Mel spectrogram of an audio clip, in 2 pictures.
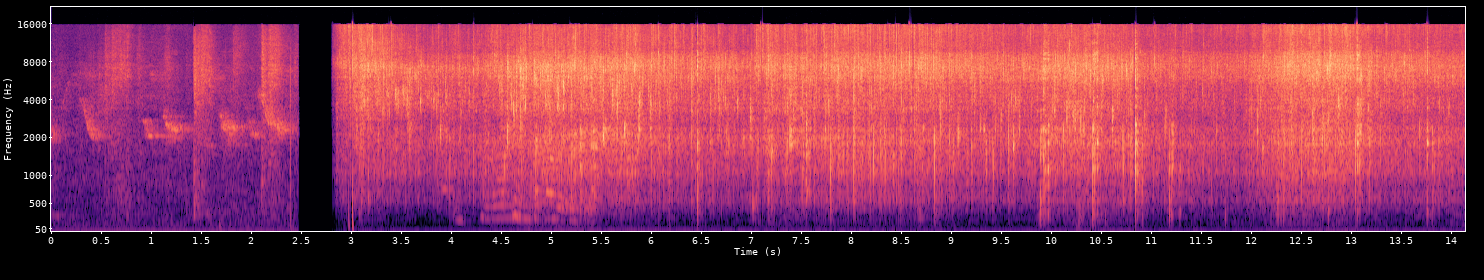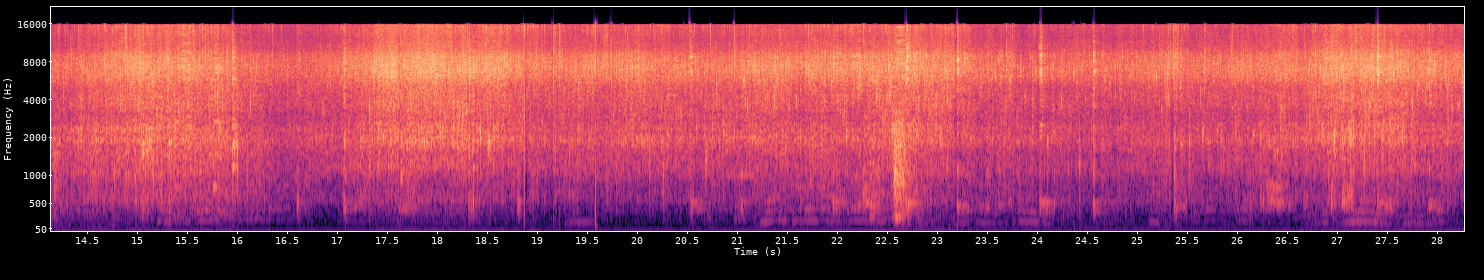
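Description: Food sizzling and spitting in hot oil in a kadai, a steady dense hiss with scattered sharp crackles, starting about three seconds in. A metal spatula stirs it now and then.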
